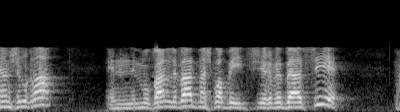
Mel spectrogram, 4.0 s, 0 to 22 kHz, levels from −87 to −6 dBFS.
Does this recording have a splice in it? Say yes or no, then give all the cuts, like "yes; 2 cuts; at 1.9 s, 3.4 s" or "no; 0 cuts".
yes; 2 cuts; at 1.3 s, 2.1 s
